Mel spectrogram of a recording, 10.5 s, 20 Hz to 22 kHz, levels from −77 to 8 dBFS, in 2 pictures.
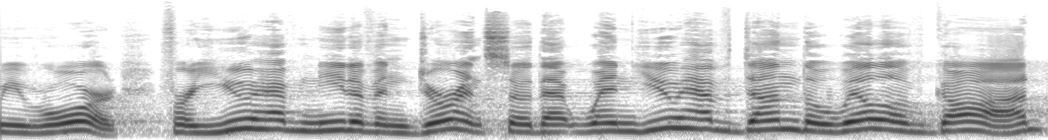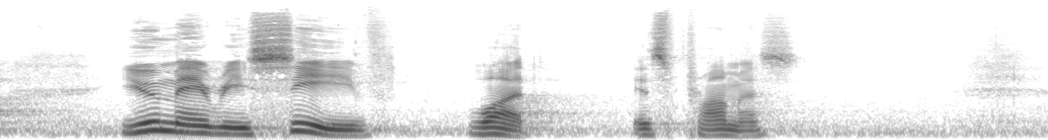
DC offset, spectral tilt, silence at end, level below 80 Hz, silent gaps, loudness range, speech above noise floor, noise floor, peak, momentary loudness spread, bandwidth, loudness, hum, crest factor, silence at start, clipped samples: under 0.1%; -4.5 dB/octave; 1.3 s; -72 dBFS; none; 8 LU; 36 dB; -54 dBFS; -2 dBFS; 12 LU; 17 kHz; -18 LUFS; none; 18 dB; 0 s; under 0.1%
